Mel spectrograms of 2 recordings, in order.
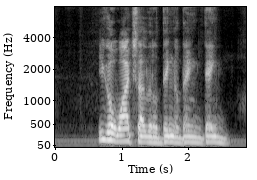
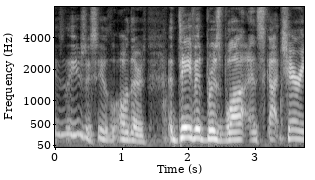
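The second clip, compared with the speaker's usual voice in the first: ordinary delivery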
